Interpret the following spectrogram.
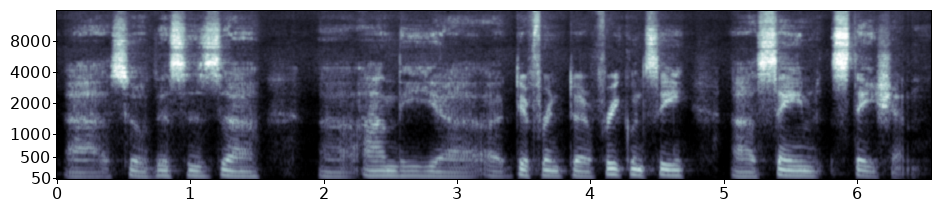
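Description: A man giving an unscripted hands-on demonstration as host, in a halting, hesitant way. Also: fairly low pitch, fairly even intonation, gravelly, darkish tone, husky. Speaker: host demonstrating radio antennas. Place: indoor room beside radio desk.

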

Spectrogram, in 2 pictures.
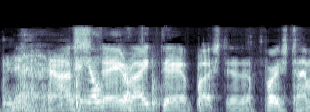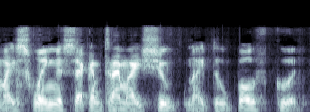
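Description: An actor playing a cocky, menacing American crook in an old-time radio crime drama, talking in tough slang. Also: male voice, fairly low pitch, animated, unhurried, bright, forceful tone, heavily acted.

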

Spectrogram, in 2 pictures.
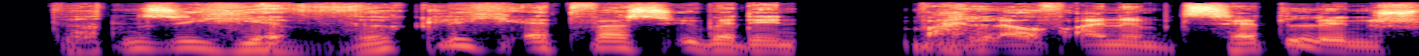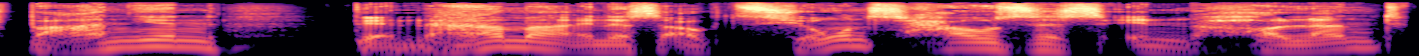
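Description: Husky, animated male storyteller. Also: lowish voice, no room sound, studio quality. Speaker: narrator. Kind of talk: scripted story narration for children's audio drama.

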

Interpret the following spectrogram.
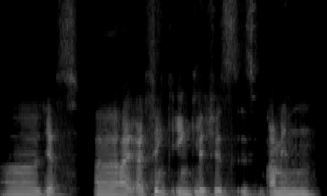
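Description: Halting Swedish-accented man on a video call. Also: mid-range voice, monotone. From Sweden. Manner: halting, many restarts and repeated words. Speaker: guest lecturer.

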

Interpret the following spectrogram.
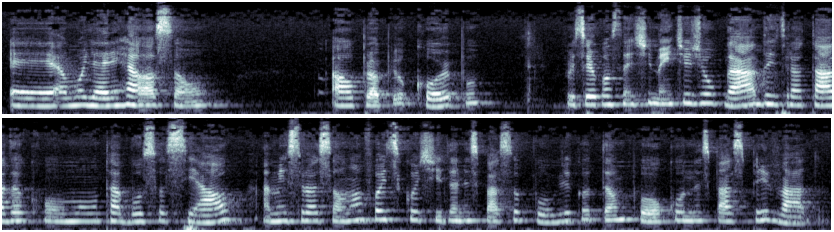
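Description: A woman's voice: fairly high pitch, fairly even intonation, normal speed, gravelly, a little mellow. A young woman from Brazil reading a student research presentation over slides, with small restarts and a filler "é" before each new part. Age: young adult. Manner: reads steadily from notes with small restarts and filler "é".

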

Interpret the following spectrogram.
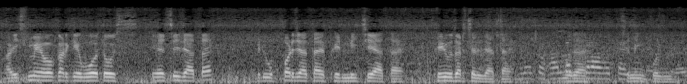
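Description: A young man vlogging around an outdoor water park, chatty and excited as he shows the slides. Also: a little high, normal speed, over a noisy crowd, rough recording. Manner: excited, chatty tour-guide talk. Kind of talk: casual travel vlog. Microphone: phone held by hand. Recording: phone recording with clear background noise.

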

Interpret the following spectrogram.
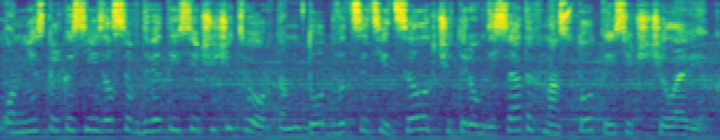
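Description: A woman's voice: mid-range voice, close to an everyday voice. A woman playing an impersonal, formal radio newsreader reading a bulletin in an audio drama. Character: impersonal female radio newsreader with an ominous message. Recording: music over the voice.

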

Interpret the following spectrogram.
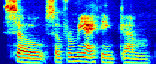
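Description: Woman, young adult, deep voice, casual, filler-heavy, video call from home. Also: steady tone, a little slow. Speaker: guest author. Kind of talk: casual conversation. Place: home room, indoors.

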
